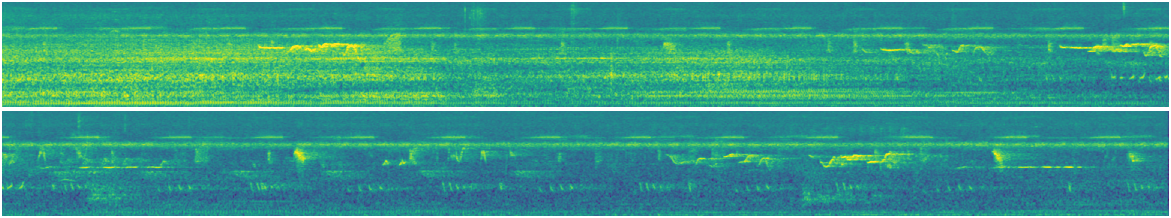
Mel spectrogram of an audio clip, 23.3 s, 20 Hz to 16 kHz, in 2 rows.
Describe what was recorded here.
Birds called, Birds singing, Zoom H2n MS+XY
